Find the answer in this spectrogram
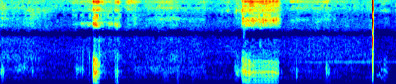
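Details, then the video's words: English bulldog puppy asleep, giving two snorting, buzzy snores about two seconds apart, the second longer and tonal, then a sharp click near the end. "English bulldog puppy snoring"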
